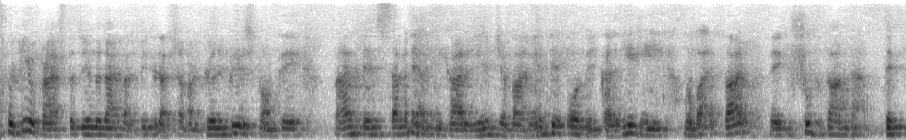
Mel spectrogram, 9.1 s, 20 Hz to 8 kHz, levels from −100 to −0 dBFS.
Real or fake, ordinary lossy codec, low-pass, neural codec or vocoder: fake; none; none; codec, 16 kHz, 1.1 kbps, Voila-Tokenizer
